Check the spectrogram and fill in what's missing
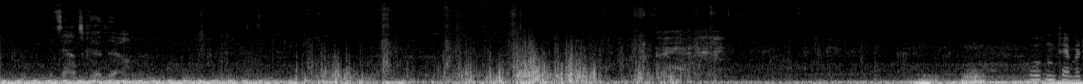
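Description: An Audi 4000 Quattro engine running after its CIS fuel injection was reassembled and the timing adjusted, a steady low rumble with wind buffeting and someone talking over it throughout.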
